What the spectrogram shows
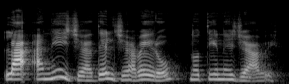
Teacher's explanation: presten atención al sonido palatal del dígrafo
